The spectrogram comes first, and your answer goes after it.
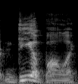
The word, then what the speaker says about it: Diabolik: 1968 Italian film danger diabolic or diabolic as it's pronounced in Italy because I've never seen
